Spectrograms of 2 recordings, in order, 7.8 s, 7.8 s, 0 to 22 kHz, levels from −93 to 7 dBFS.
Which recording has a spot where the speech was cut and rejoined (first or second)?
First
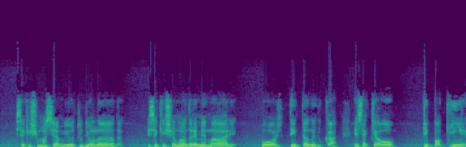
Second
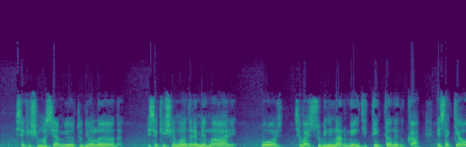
first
